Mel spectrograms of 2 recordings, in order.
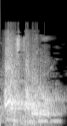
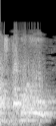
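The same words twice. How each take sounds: First: Higher, slow, drawn out mock shout. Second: Much higher, strained mock yell; mock yelled order. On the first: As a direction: shout it slowly and ironically. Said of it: "اتنی زور سے بول رہے ہو". (زور سے چلا کر آہستہ بولو کہنا) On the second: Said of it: "چیخ کے سمجھا رہا ہے". (چیخ کر آہستہ بولنے کا کہنا)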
